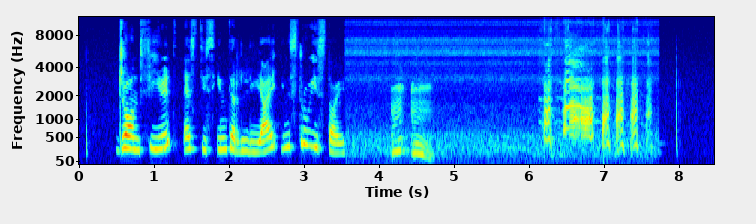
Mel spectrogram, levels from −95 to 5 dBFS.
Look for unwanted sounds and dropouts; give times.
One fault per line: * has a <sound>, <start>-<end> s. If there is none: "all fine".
* has a throat clearing, 4.1-4.8 s
* has a laugh, 6.1-7.7 s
